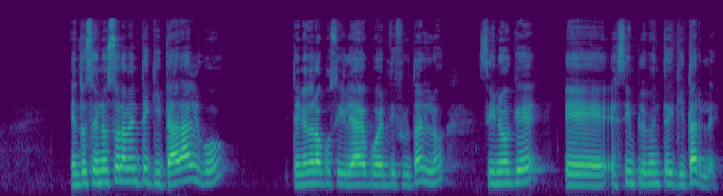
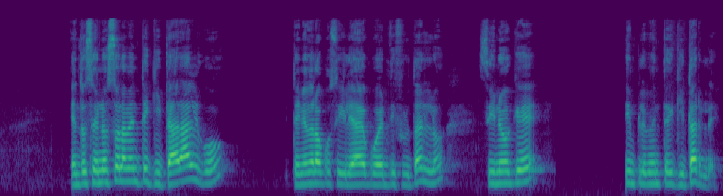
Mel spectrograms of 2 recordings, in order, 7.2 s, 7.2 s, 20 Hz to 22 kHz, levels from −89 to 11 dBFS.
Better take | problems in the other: first | audio cutting out; at 5.5 s for 0.5 s

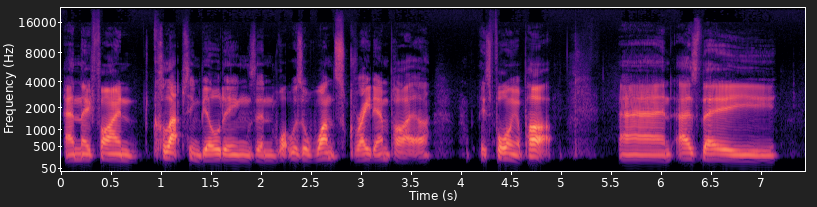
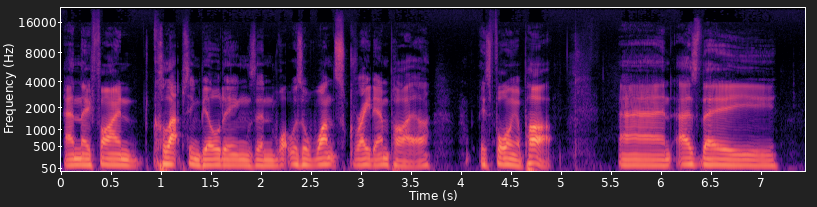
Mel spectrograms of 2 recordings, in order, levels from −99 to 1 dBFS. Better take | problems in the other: second | thin; somewhat; fading below 250 Hz

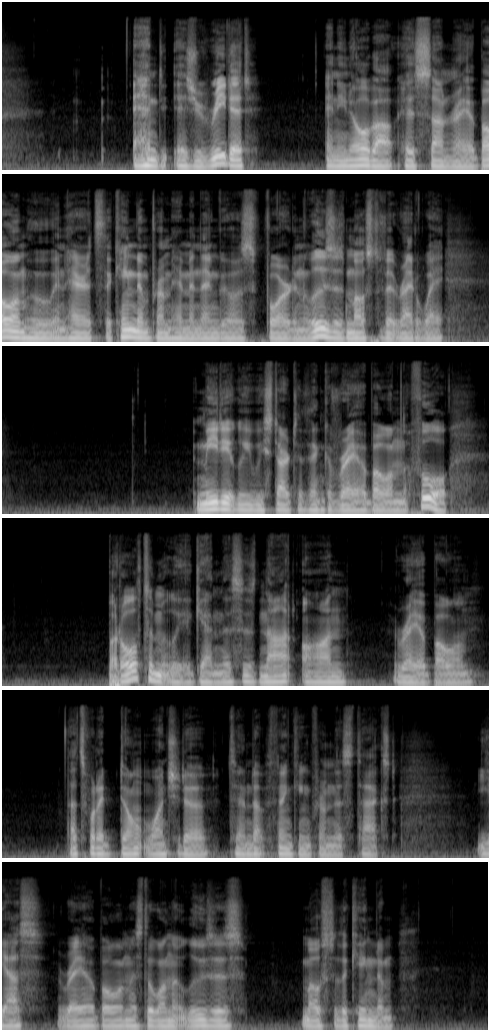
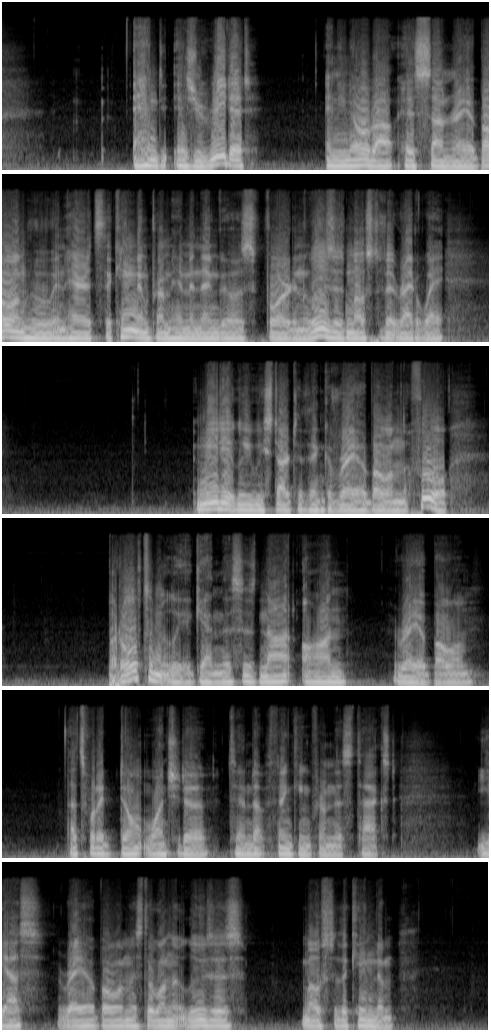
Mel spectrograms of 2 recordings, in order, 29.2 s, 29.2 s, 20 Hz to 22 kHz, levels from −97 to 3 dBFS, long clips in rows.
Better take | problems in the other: first | distortion; heavy; 12% of the sound clipped

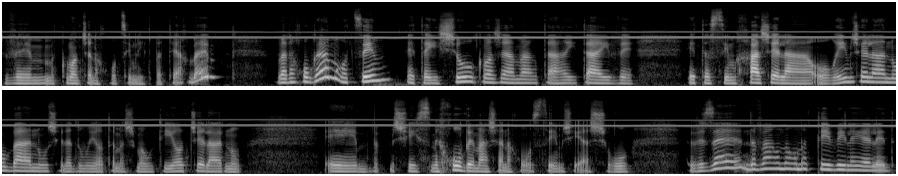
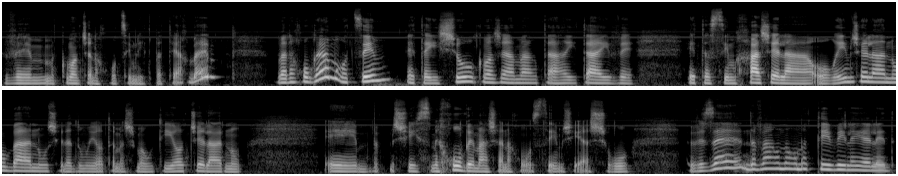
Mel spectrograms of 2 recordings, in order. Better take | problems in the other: second | high-pitched whine; loud; throughout; 4 kHz, 5 dB below the speech; faint in the second

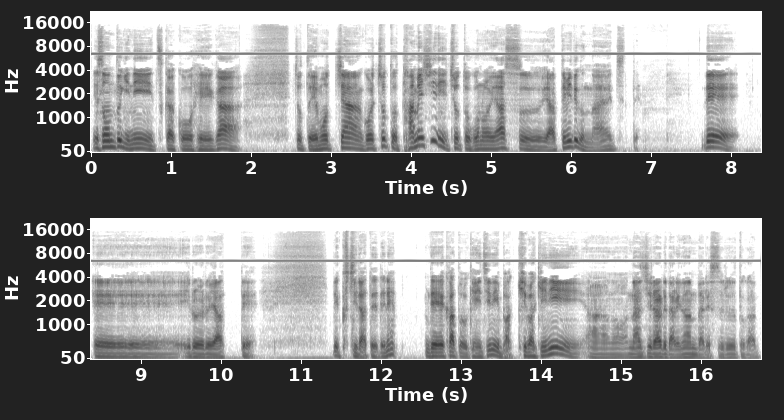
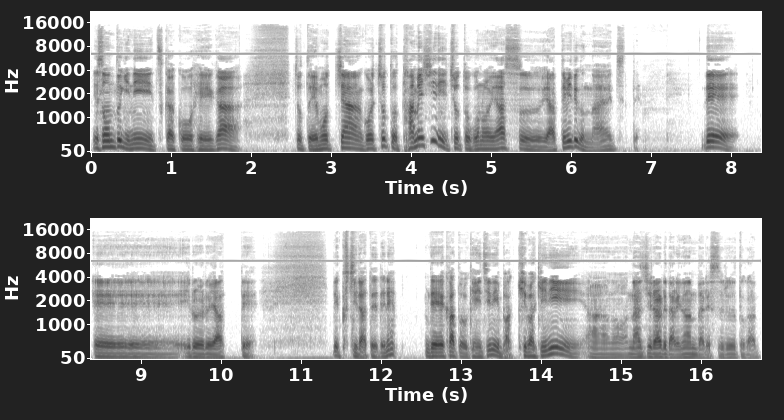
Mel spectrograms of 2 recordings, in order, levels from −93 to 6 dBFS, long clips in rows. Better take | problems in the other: second | high-pitched whine; loud; throughout; 6.5 kHz, 9 dB below the speech; faint in the second

